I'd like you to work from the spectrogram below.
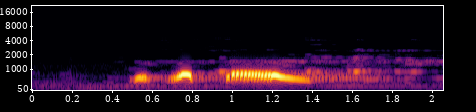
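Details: Decoy spotted dove cooing to lure and provoke wild doves: two short clipped notes, then a long, loud coo that slides downward, a single phrase on a quiet background.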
